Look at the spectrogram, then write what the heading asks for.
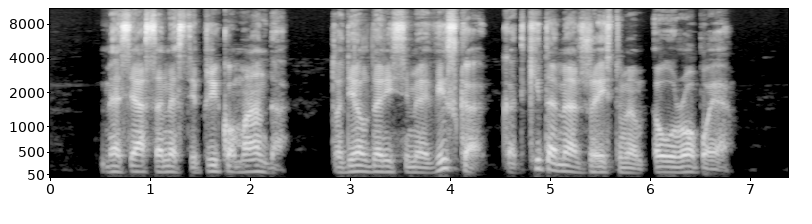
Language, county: Lithuanian, Klaipėda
